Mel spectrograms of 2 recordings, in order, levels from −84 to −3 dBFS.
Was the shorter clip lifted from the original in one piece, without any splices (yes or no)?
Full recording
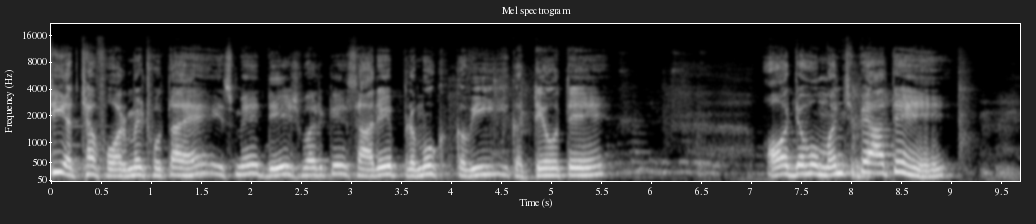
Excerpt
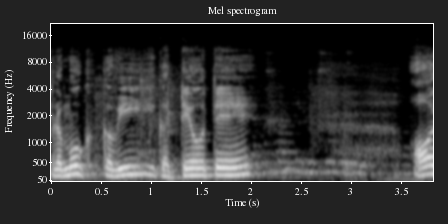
yes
